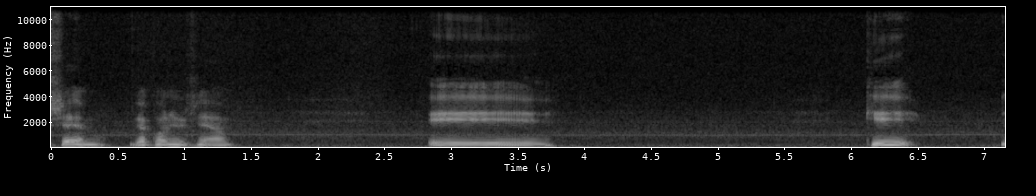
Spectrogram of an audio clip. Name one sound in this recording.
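An elderly man speaks calmly in short phrases into a microphone.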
